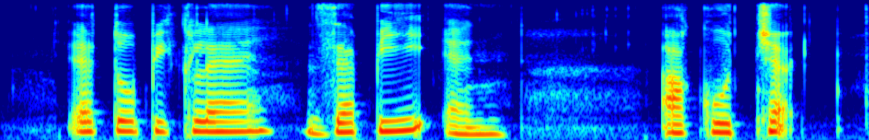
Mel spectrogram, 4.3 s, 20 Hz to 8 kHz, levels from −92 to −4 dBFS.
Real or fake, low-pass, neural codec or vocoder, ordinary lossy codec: real; 7.2 kHz; none; none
